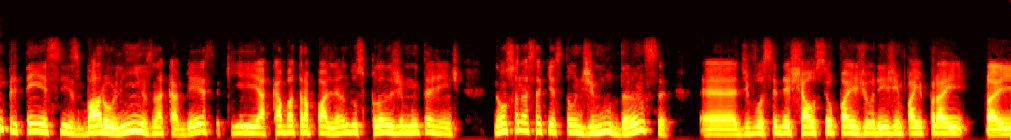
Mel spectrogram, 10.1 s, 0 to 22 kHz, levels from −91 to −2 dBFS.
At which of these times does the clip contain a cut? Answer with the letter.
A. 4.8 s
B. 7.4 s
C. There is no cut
C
